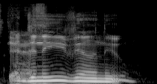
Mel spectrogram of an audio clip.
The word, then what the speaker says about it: Denis Villeneuve: I know it's Denis Villeneuve.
